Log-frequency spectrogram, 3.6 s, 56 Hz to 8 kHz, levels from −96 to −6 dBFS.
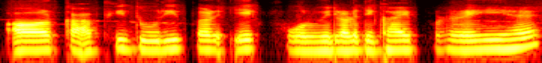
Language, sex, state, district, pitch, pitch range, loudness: Hindi, female, Uttar Pradesh, Lalitpur, 165 Hz, 160-175 Hz, -20 LUFS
